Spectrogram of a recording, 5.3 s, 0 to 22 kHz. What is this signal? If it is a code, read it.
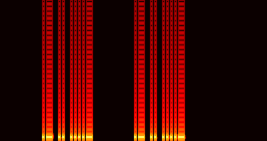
Morse code, heard as a keyed tone, about 30 wpm, 700 Hz. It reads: AI4 AI4
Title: USA Call Sign Prefixes - Repeated 2x - 30wpm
